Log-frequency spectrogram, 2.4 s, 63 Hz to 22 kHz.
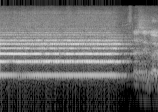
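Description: Concert flute holding one steady, sustained A (around 440 Hz) for nearly two seconds, then stopping shortly before the end.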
